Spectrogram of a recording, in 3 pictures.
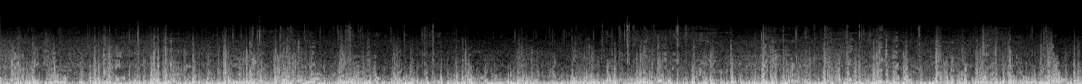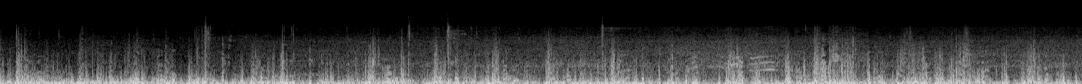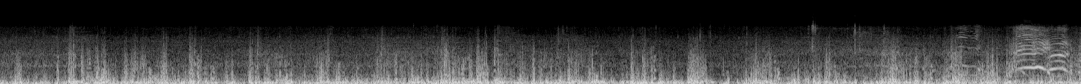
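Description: Wind buffeting the microphone of a camera riding on a road bike at speed in a bunch of cyclists, a steady loud rumble with scattered knocks and rattles from the road.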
